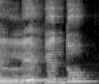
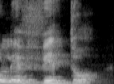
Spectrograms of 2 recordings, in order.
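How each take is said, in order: First: "levedo" stressed on first syllable, LE-ve-do; tônica na primeira sílaba. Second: "levedo" stressed on middle syllable, le-VE-do; tônica na penúltima. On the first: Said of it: "é levedo ou levedo? ... como que é o correto?". ("levedo" com acento tônico no LE inicial) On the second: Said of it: "É o levedo". ("levedo" com a tônica no VE) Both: Shown as a demonstration.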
